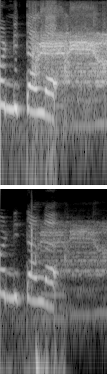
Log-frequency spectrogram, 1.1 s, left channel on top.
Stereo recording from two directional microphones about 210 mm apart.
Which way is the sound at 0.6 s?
60° left (ahead or behind).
